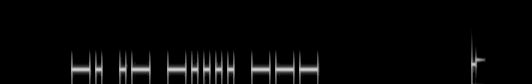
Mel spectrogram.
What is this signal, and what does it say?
Morse code, heard as a keyed tone, about 19 wpm, 700 Hz. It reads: NA6O
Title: NA SOTA Chaser Callsigns 20wpm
